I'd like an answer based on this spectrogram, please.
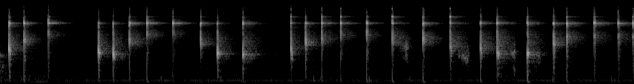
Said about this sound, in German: hat ja einfach nur durch das Öffnen und Schließen seiner Hand, in dem ein Stein lag, ich würde das gerne kurz mal versuchen nachzuempfinden.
